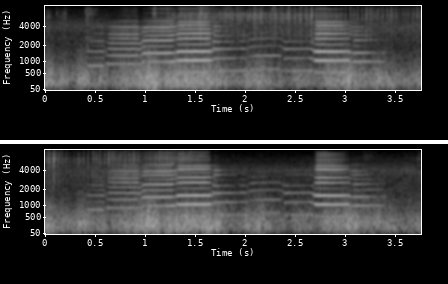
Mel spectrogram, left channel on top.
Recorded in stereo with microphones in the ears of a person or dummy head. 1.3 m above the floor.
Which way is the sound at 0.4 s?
10° left (ahead or behind).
